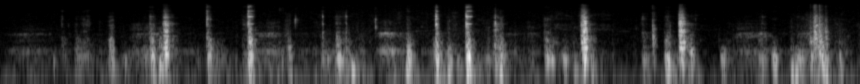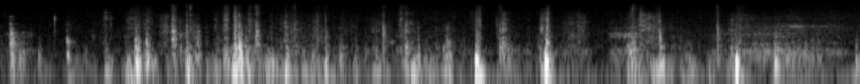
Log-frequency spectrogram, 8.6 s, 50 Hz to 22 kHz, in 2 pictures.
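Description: Irregular small clicks and light metallic taps as a threaded handbrake cable adjuster on a Volvo XC90 is turned by hand, screwed in until the groove for its clip shows.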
